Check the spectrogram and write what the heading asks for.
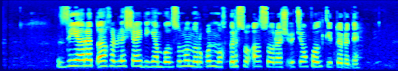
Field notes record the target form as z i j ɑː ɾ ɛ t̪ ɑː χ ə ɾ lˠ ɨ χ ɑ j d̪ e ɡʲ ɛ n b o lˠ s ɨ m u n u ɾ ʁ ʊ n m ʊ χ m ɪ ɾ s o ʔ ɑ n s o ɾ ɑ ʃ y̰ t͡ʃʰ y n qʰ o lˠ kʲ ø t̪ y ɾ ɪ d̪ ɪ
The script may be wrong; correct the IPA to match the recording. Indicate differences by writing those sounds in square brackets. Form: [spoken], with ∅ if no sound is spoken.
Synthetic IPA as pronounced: z i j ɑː ɾ ɛ t̪ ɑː χ ə ɾ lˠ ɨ [ʃ] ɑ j d̪ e ɡʲ ɛ n b o lˠ s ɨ m u n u ɾ ʁ ʊ n m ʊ χ [b] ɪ ɾ s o ʔ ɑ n s o ɾ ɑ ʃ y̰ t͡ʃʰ y n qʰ o lˠ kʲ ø t̪ y ɾ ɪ d̪ ɪ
